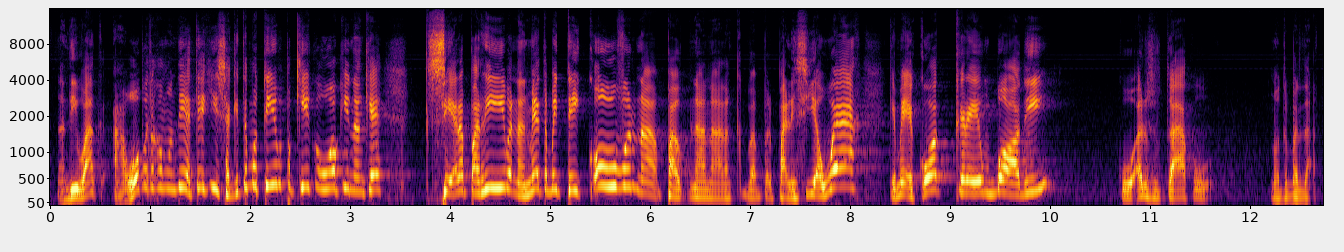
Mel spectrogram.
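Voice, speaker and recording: A man hosting a live show, announcing prizes and talking through a local dispute with animated, stumbling restarts. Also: extremely high pitch, a little fast. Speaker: show host. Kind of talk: casual live show chat and commentary.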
